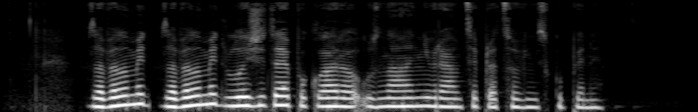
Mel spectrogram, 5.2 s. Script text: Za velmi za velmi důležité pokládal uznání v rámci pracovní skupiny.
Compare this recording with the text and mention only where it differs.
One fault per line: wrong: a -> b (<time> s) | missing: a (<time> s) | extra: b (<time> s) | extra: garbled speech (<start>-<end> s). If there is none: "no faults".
no faults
